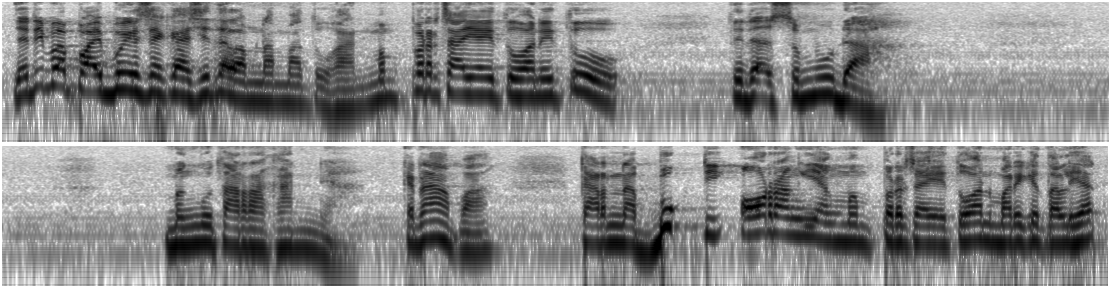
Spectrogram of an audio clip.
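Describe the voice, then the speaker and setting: A man's voice: high-pitched, fairly quick, long pauses, a little hiss or hum. A male pastor preaching a sermon, telling stories with mimicked sounds and often raising his voice for emphasis. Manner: animated storytelling with sound effects and shouted emphasis.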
